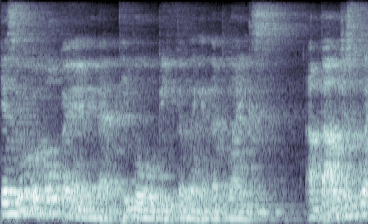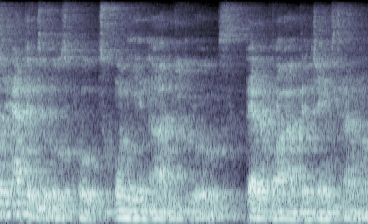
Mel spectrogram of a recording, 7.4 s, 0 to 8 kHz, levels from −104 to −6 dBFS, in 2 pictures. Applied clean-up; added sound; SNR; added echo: none; none; none; reverberation time 1.1 s.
